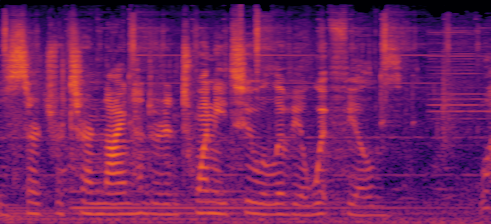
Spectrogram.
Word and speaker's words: Whitfield: next week can just wanted to get the pronunciation of her last name correct Whitfield Whitfield well that's what I thought and how do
